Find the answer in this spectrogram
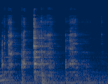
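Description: A metal kitchen utensil scraping and clinking against cookware in three short bursts, with a sharp clink about two-thirds of a second in.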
